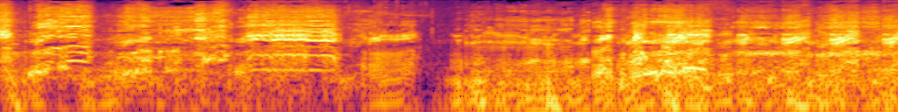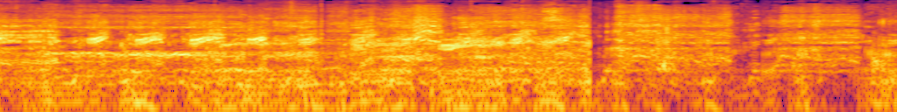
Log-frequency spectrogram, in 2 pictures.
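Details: Pigs grunt and squeal in a busy group: harsh, rapid grunts repeated several times a second, mixed with short nasal squeals rising above them, one brief lull near the three-second mark.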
